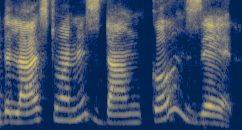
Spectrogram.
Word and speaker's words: sehr: And the last one is Danke sehr. Starting from S, pronunciation Z. Sehr. Danke sehr.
